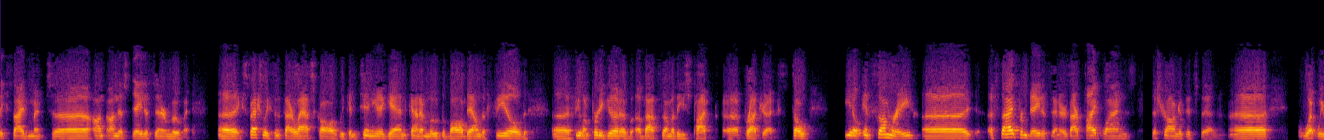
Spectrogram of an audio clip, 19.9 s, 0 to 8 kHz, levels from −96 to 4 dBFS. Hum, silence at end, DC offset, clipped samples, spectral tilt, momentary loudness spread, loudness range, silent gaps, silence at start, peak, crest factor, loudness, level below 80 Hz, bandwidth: none; 0 s; under 0.1%; under 0.1%; -11.5 dB/octave; 11 LU; 4 LU; 3.14-3.25 s, 12.43-12.66 s, 17.17-17.27 s, 19.33-19.46 s; 0 s; -2 dBFS; 18 dB; -20 LUFS; -68 dBFS; 4.9 kHz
